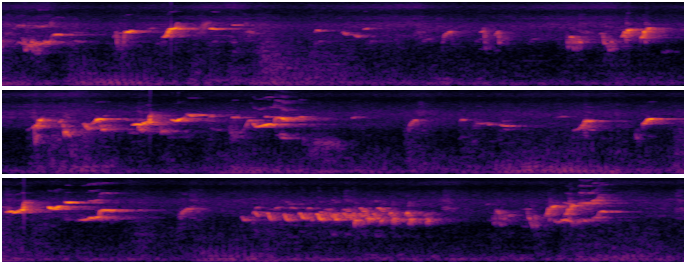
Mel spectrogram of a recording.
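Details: Black-naped oriole singing energetically, used as a lure to prompt other birds to sing: a busy run of sharp, high chirps and short slurred whistles, almost continuous for ten seconds, with a warbling burst near the end.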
